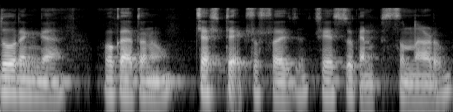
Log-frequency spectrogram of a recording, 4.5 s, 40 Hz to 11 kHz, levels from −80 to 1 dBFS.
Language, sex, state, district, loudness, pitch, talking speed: Telugu, male, Andhra Pradesh, Sri Satya Sai, -21 LUFS, 105 Hz, 90 wpm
